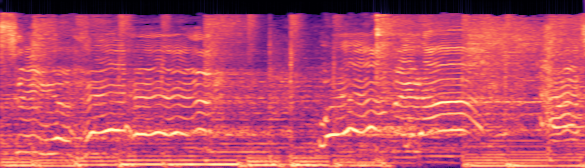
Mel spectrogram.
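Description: Live singing with a pop backing track: a singer holds long, wavering notes with vibrato over a steady bass line. The bass drops out for a moment about three seconds in, then returns.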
